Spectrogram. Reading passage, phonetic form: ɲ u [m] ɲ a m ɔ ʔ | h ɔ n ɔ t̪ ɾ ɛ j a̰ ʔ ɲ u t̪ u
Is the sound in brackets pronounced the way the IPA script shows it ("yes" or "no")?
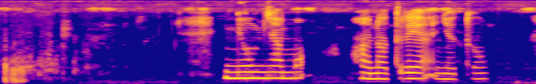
yes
